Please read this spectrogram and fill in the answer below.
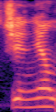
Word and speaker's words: Ginia: yes my name is Ginia it's pronounced like Virginia without the ver and I am in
